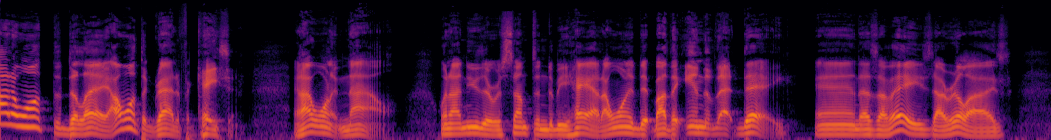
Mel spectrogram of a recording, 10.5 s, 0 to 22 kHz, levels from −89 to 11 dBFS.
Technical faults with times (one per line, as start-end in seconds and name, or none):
none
